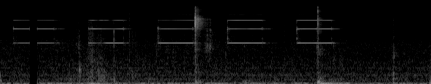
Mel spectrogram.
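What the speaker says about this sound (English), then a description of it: "It's my multimeter kindly reminding me that it wants to turn off." A multimeter sounds its auto power-off reminder, a series of about five short, bright electronic double beeps in a regular pattern, close and clear against quiet room noise.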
